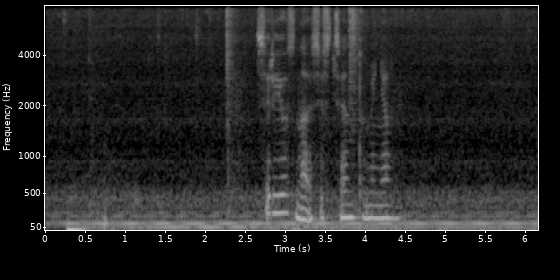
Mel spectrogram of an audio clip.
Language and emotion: Russian, sad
